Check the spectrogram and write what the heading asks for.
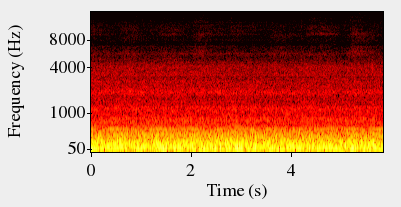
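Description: Jet airliner cabin noise on approach: a steady low rumble of the engines and rushing air, with a faint steady tone running through it.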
